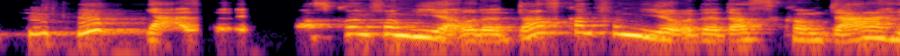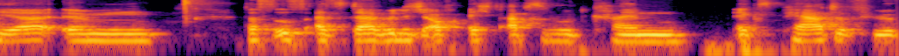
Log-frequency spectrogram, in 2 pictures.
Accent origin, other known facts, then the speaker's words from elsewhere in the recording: Bavaria, Germany; moved away; ich bin in Bayern aufgewachsen, also wirklich sehr konservativ.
